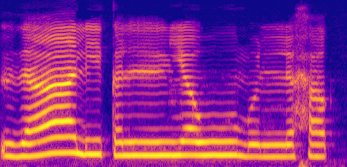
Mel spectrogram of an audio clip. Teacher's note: ज़ाल के ऊपर खड़ी ज़बर एक अलिफ के बराबर हम उसको खींच कर लंबा करेंगे।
